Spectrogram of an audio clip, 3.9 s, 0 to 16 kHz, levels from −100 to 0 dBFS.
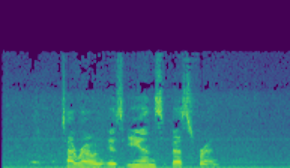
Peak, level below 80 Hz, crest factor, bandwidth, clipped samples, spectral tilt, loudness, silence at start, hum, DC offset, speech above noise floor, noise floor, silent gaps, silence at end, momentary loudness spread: -2 dBFS; -52 dBFS; 16 dB; 11.5 kHz; under 0.1%; -3.5 dB/octave; -16 LUFS; 0.05 s; none; under 0.1%; 23 dB; -39 dBFS; none; 0 s; 22 LU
